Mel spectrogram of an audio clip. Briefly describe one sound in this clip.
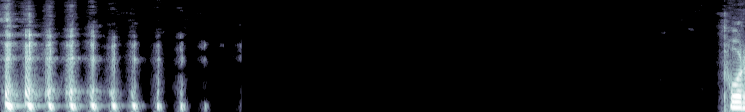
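A young man starts to speak calmly, close by.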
